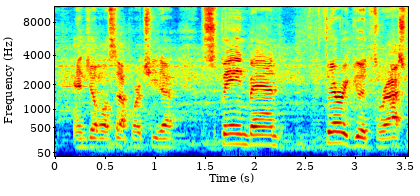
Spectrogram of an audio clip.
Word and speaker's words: Apatrida: This, I always have a hard time pronouncing the name. Angelus, that's easy. But it's Apatrida.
